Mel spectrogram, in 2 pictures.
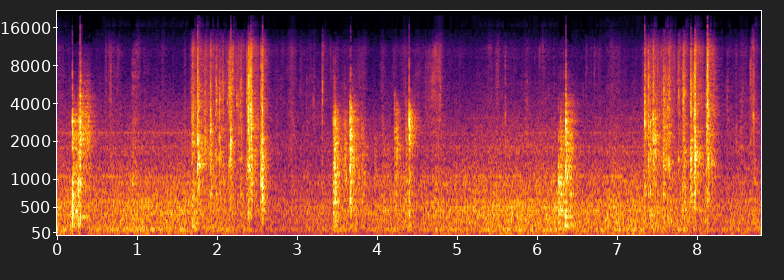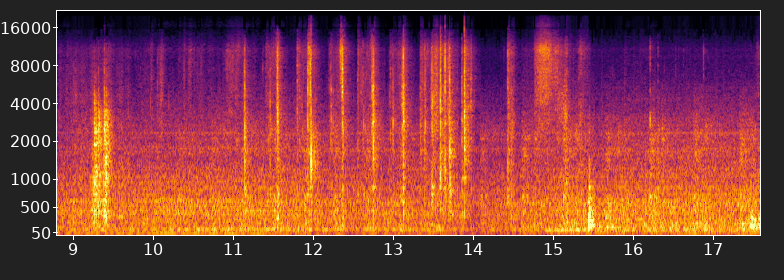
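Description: Tarot cards being shuffled by hand in a steady run of crisp riffling bursts and soft slaps, close and fairly loud, with a few light knocks against a surface and no talk.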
